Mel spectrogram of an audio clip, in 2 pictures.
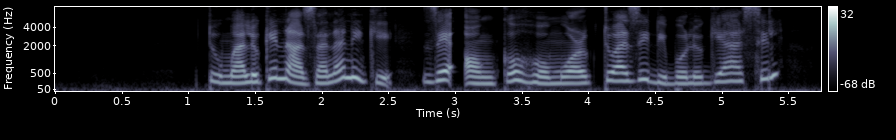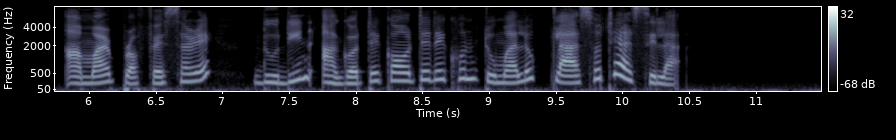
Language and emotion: Assamese, surprised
